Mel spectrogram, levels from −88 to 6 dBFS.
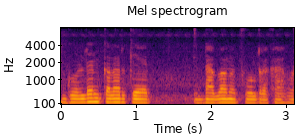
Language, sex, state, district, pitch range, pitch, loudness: Hindi, male, Jharkhand, Palamu, 120-130 Hz, 125 Hz, -16 LUFS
